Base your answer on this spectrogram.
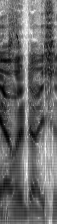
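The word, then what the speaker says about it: Allardice: Is that how you pronounce Allardyce? – It? – Allardyce. – All right. Yeah, Allardyce, right.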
